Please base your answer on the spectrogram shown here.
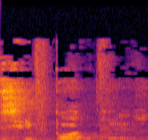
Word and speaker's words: cipote: Porque ajá, se escribe con C, pero se dice con S. Ajá, con S.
